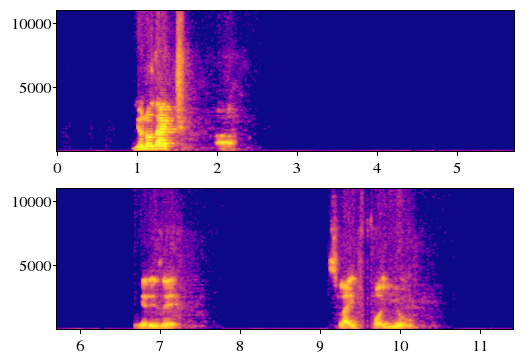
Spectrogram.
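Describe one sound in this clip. A middle-aged man speaks calmly in short bursts over an online call.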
